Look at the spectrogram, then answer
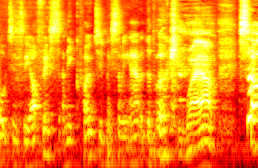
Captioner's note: laughs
